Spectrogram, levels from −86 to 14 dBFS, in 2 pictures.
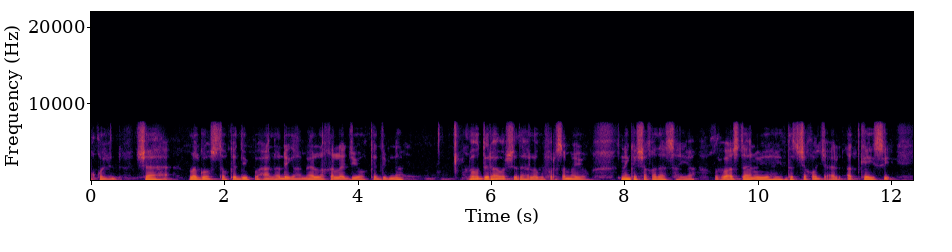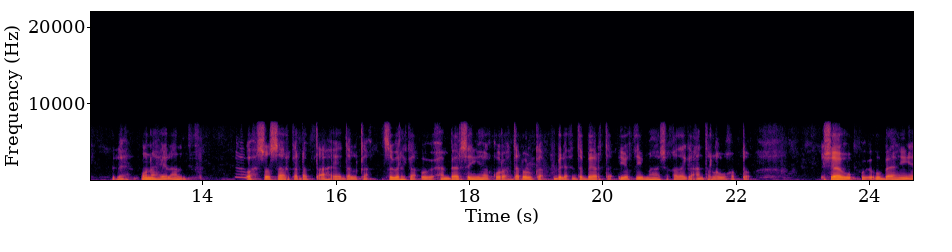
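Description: No technical faults heard.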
